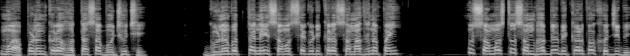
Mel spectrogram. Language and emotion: Odia, sad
